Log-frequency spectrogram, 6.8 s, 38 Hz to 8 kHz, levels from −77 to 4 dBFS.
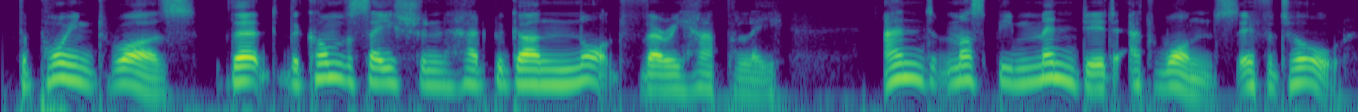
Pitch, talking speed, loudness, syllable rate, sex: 125 Hz, 175 wpm, -19 LUFS, 4.7 syllables/s, male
